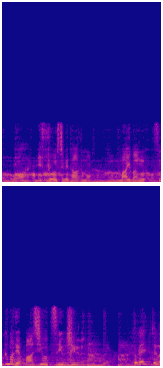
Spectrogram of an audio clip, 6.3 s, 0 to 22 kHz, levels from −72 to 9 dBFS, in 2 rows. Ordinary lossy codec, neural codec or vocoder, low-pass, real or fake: none; codec, 16 kHz, 1 kbps, FunCodec, trained on LibriTTS, 50 frames a second; 7.2 kHz; fake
